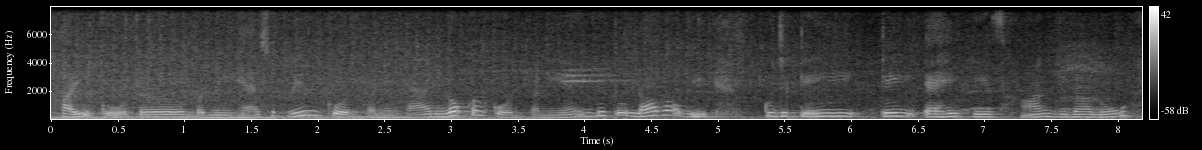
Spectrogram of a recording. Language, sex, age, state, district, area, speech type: Punjabi, female, 30-45, Punjab, Kapurthala, urban, spontaneous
